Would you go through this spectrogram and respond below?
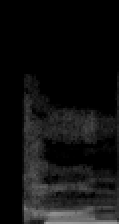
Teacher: Stress con. Keep flu soft then great clear.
